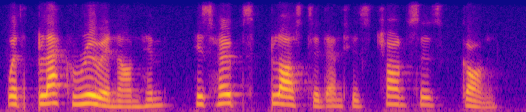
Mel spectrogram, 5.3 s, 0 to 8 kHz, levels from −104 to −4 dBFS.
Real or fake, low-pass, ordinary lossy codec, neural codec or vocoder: real; 7.2 kHz; Opus, 24 kbps; none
